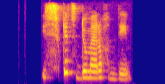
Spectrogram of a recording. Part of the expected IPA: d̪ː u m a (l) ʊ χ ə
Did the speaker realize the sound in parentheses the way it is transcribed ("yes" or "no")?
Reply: no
